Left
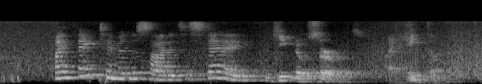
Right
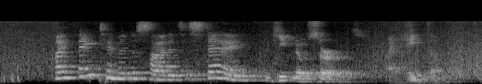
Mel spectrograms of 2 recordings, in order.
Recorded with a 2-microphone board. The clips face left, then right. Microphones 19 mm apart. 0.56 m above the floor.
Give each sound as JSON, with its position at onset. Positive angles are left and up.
{"t": 0.6, "sound": "a woman speaking", "side_deg": 25, "distance_m": 1.0}
{"t": 2.6, "sound": "a man speaking", "side_deg": 0, "distance_m": 0.7}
